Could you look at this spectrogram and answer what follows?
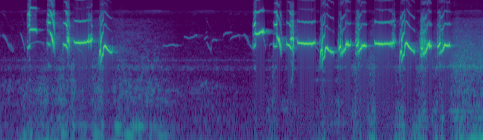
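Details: Oriental magpie-robin singing excitedly in two rapid bursts of short, clear, high whistles repeated about three per second, separated by a quiet gap with a few soft slurred notes.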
